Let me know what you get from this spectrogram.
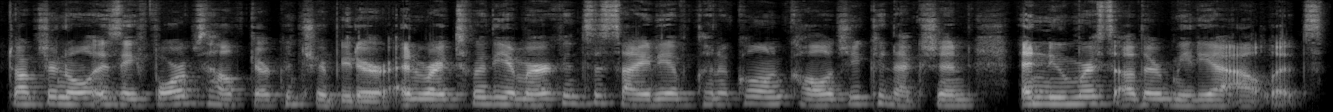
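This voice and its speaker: A young woman in her twenties introduces a guest from a prepared script. Her voice sits a bit low, and she reads the bio in a steady, measured way. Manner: reading a guest bio aloud. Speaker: medical student host. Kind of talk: read introduction.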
